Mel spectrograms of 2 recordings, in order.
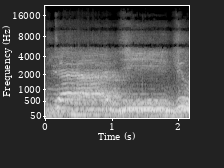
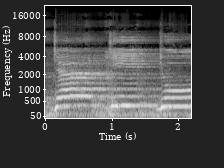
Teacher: Dia jangan moncong Jangan moncong. Dia bersifat istifal. Istifal bermaksud lidah rendah saja, tapi lidah tu kena berisik juga.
